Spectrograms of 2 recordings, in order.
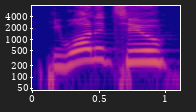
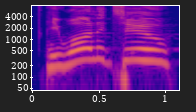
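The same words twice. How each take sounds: First: Said in the usual way. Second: Much louder, coaxing the congregation; louder prompt. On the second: Shown as a demonstration. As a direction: push them to answer, louder. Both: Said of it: "come on, eleven A M, be with me here".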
